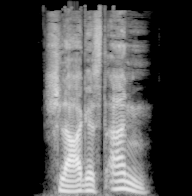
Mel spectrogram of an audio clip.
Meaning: second-person singular subjunctive I of anschlagen
- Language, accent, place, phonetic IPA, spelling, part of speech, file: German, Germany, Berlin, [ˌʃlaːɡəst ˈan], schlagest an, verb, De-schlagest an.ogg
